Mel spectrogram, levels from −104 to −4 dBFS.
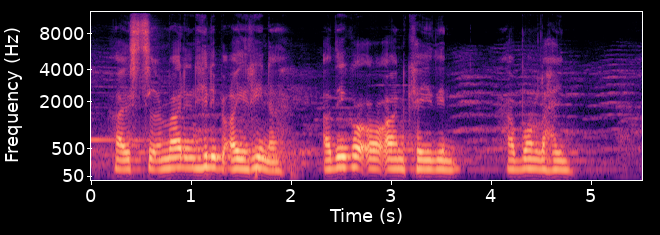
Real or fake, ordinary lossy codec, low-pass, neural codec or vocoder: real; none; none; none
